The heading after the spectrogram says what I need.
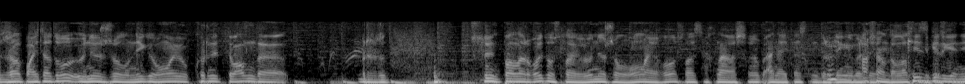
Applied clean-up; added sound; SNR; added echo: none; none; none; none.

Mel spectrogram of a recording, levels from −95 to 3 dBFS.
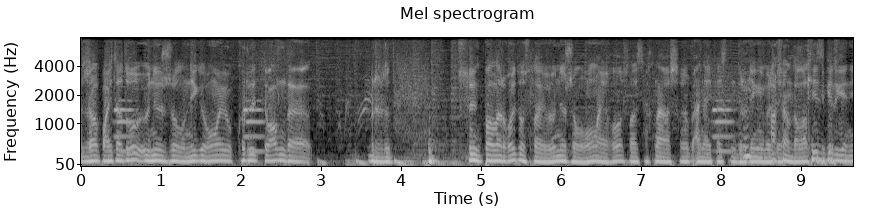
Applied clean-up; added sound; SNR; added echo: none; Wind instrument, woodwind instrument; 11 dB; none.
